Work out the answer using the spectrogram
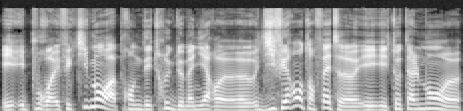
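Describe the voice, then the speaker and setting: A man speaking as a guest tech journalist, excited but hesitant and full of fillers. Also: on the high side, quick pace, no echo, clean studio sound. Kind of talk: studio discussion.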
